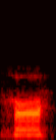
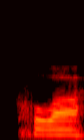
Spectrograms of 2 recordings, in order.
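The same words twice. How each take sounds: First: "خواہ" said as khah, waw dropped; read with silent waw. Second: "خواہ" said as khowah, waw sounded as written; spelled out with waw. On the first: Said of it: "لیکن پڑھتے کیا ہیں". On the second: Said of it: "اسی طرح خواہ لکھتے ہیں". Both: Shown as a demonstration.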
